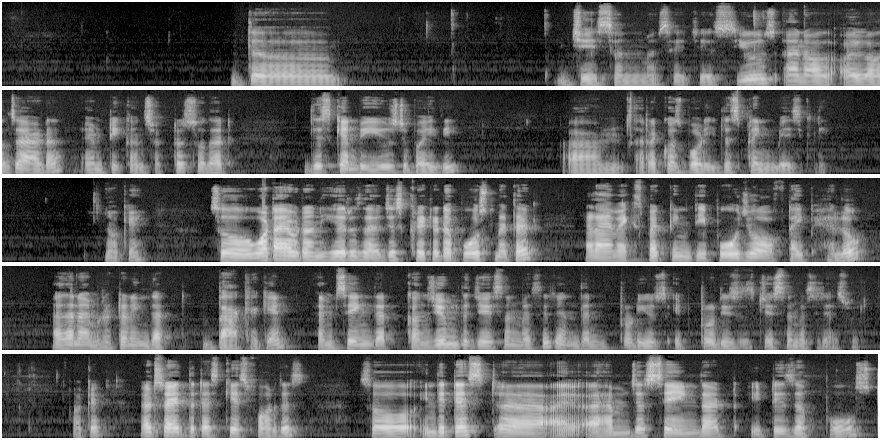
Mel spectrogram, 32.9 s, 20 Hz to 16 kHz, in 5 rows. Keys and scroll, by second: 3.7 super+n, 26.0 alt+super+l.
